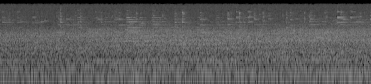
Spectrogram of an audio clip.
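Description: Electric passenger train approaching on the line, its rolling rumble growing slowly louder, with scattered short high tinkling tones over it.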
